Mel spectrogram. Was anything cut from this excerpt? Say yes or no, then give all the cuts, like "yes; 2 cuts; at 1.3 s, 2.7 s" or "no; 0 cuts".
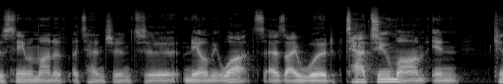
yes; 2 cuts; at 1.8 s, 3.4 s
